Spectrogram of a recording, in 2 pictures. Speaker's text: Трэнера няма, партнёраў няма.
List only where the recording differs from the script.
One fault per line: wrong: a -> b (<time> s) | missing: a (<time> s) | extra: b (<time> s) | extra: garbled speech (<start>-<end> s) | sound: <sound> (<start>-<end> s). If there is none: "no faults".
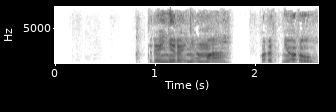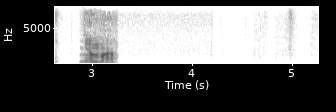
no faults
